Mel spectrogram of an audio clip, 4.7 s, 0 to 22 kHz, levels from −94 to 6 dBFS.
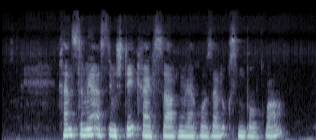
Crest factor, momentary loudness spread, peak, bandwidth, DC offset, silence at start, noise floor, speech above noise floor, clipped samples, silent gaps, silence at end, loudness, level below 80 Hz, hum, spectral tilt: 16 dB; 7 LU; -6 dBFS; 11 kHz; under 0.1%; 0.9 s; -53 dBFS; 32 dB; under 0.1%; none; 0.05 s; -22 LUFS; -52 dBFS; none; -6.5 dB/octave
